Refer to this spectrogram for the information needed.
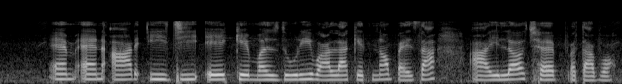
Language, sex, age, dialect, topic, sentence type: Maithili, female, 31-35, Angika, banking, question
